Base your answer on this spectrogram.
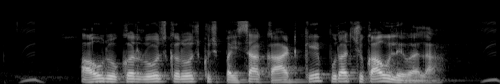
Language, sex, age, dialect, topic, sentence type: Bhojpuri, male, 18-24, Western, banking, statement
